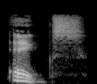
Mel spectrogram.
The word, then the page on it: eggs: British English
